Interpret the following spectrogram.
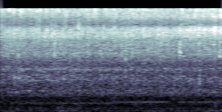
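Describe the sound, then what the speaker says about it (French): Tomato fries with turmeric in a pan for a fish sauce, a constant close sizzle that stays even and unbroken, with no voices. "vous pouvez voir que la tomate a bien frit"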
